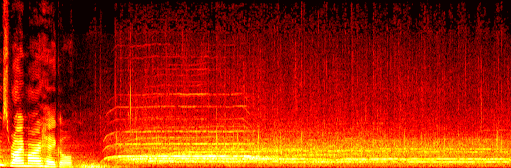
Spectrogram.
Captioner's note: audience applauds; audience cheers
